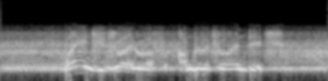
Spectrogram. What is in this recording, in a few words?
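damaged engine mood low, speech English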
